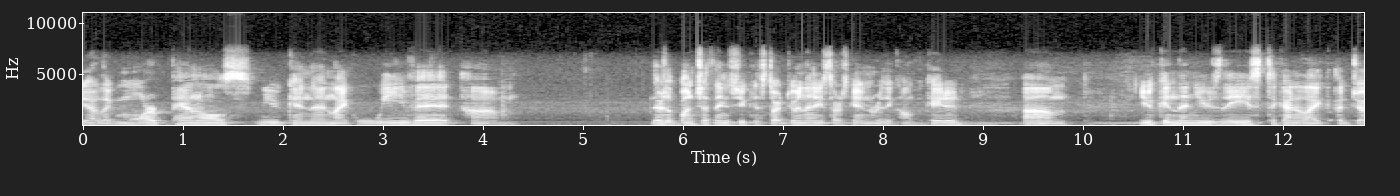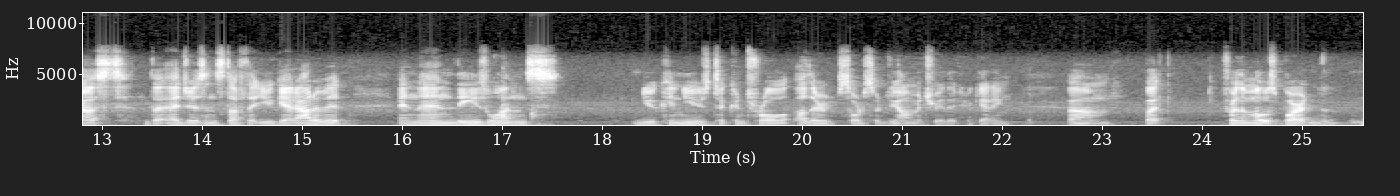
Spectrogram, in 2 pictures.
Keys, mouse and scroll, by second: 24.9-25.6 scroll down 4.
